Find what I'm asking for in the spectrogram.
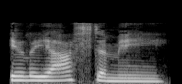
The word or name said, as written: ileostomy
